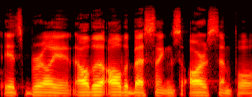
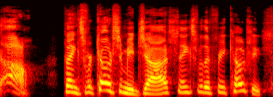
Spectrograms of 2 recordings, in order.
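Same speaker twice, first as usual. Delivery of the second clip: high, louder mock-grateful exclamation; playful gushing thanks; 9 semitones higher, 4 dB louder than usual. Guest thanking Josh for free coaching, gushing. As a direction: lift the pitch and gush. Acts out grateful reply to host.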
